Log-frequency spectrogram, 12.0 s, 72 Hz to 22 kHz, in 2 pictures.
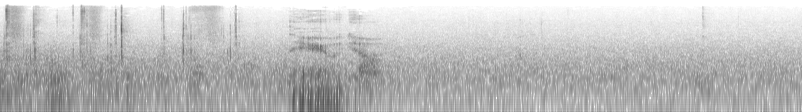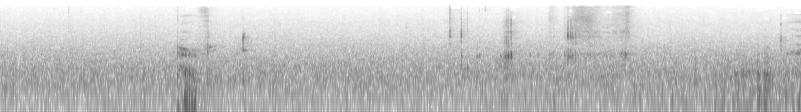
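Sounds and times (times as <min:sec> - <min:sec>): crisp crackles of packaging: 0:00.0 - 0:01.9
steady rain: 0:00.0 - 0:12.0.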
